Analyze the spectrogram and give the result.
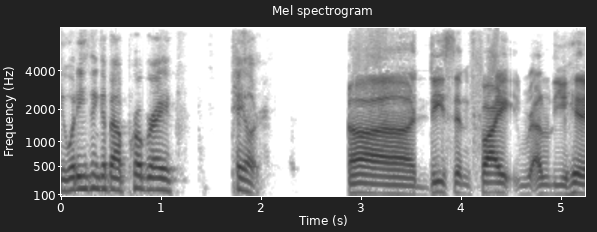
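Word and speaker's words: Prograis: But Progress versus Taylor, Andrew, unification. Progray. I don't think you pronounce the S, as my friend keeps I'm sure it's telling me from Louisiana.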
